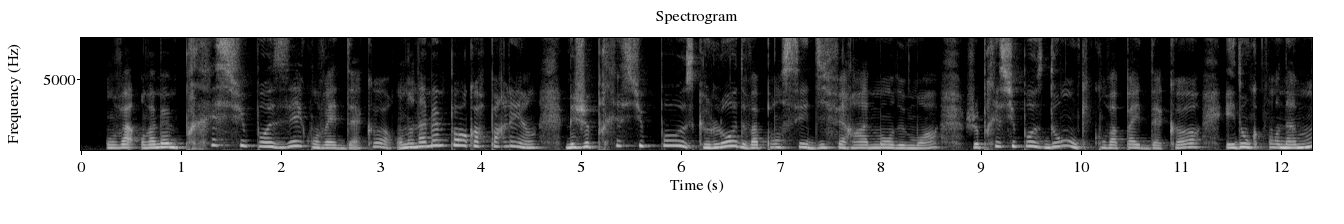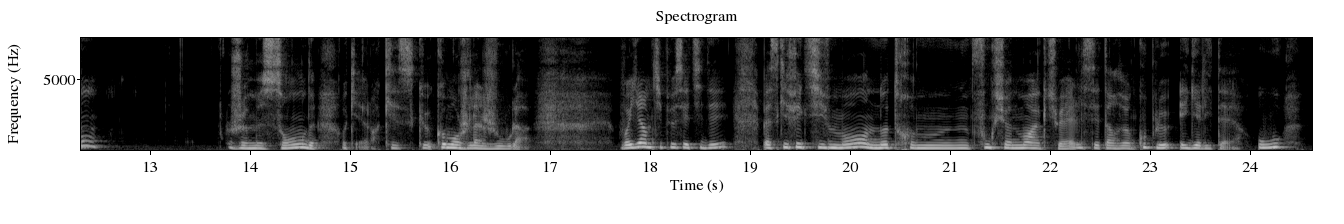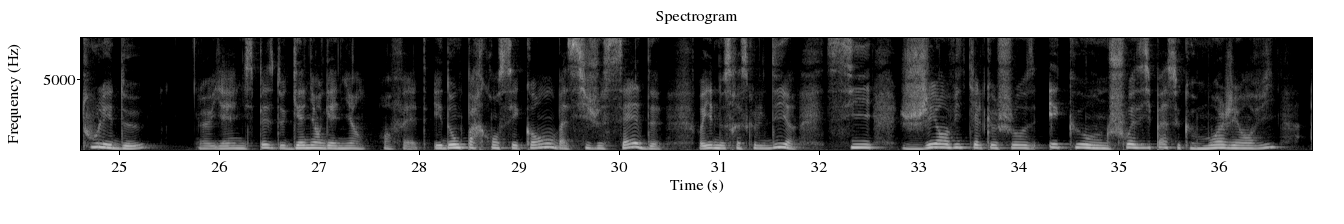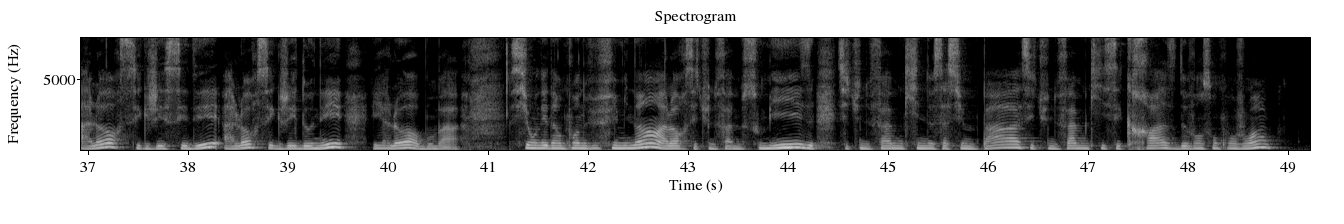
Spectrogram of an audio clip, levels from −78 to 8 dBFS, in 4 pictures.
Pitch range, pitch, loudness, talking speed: 180-240 Hz, 210 Hz, -23 LUFS, 190 wpm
